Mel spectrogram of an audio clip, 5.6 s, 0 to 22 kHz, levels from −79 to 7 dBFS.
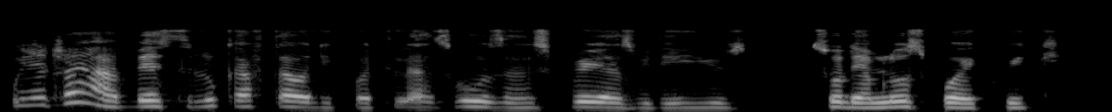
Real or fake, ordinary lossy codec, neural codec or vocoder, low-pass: real; none; none; 7.2 kHz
